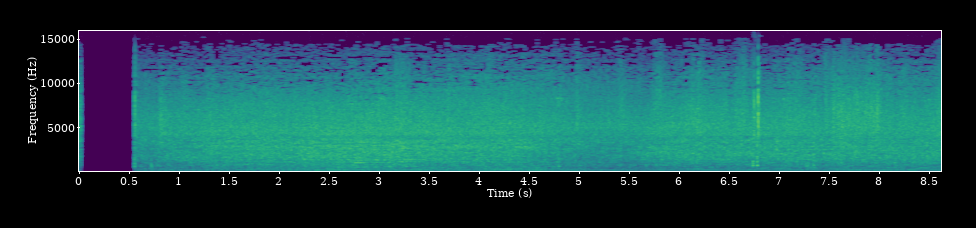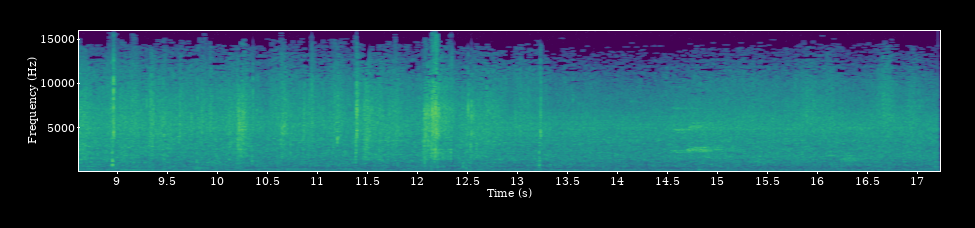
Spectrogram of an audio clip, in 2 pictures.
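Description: Steady outdoor background noise with faint, indistinct distant voices and a few small clicks, after a brief dropout to silence at the start.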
